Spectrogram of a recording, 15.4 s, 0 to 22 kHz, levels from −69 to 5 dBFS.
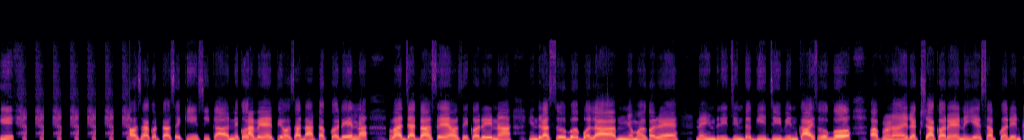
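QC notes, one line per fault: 0.39–1.94 s, stutter with silent gaps: a 124 ms fragment repeats six times every 260 ms with 136 ms of dead silence between, likely a stalled stream retrying.
3.71 s, 9.73 s and 12.20–12.22 s, compressed frames skipped: the audio jumps ahead by roughly 200 ms, 150 ms and 100 ms, multiples of 21.3 ms frames.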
